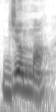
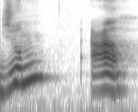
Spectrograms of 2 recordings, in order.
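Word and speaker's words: جمعة: और फ्राइडे को तो आप सब जानते हो, कहते हैं जुम्मा, जुम्मा, उर्दू और हिंदी में प्रोनाउंस करते हैं जुम्मा, जुम्मे का दिन, जुम्मा, लेकिन अरबी में कहते हैं जुम्मा, जुम्मा, योम अल जुम्मा।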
